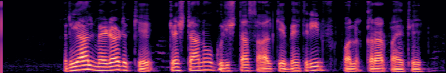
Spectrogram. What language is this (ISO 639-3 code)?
urd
